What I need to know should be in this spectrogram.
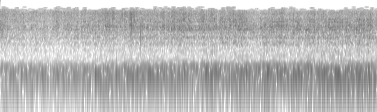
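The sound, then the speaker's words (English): A car engine drones loudly and steadily, a deep rumbling hum that holds constant for a few seconds with no voices over it, as the car pulls up alongside another car to force it to the curb. “Well, pull up alongside and force him to the curb.”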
